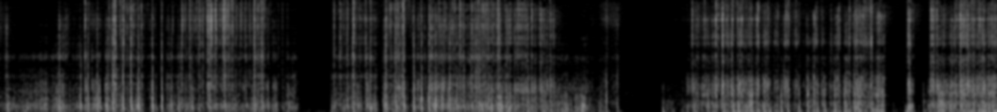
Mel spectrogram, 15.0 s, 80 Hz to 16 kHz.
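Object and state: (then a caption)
Hard-shell earphone case scratched. Fingernails scratch the lid and edges of a small, black, zippered, hollow EVA hard-shell earphone case. The result is a dense, continuous run of dry, rapid scratching and rasping with a hollow, low-mid body. It breaks off in brief silences around 4.5, 9.5 and 13.5 seconds before resuming.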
